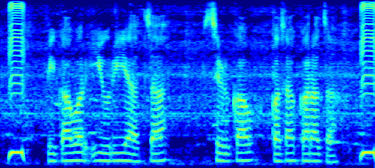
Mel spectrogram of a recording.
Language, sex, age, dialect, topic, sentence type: Marathi, male, 25-30, Varhadi, agriculture, question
